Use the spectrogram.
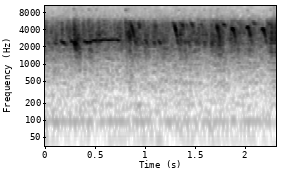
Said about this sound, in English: You've got, like, the birds tweeting. And yeah, the birds are tweeting.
